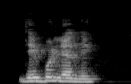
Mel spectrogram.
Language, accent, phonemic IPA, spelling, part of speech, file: French, Canada, /de.bu.lɔ.ne/, déboulonner, verb, LL-Q150 (fra)-déboulonner.wav
- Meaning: 1. to unbolt 2. to remove from office; to oust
